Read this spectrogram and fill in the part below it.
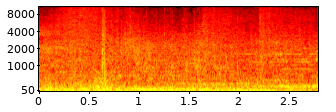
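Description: A Confringo fire spell exploding in the wizarding game Hogwarts Legacy, a deep rumbling boom with a sharp crack near the start, sustained low roar continuing throughout, loud and close.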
